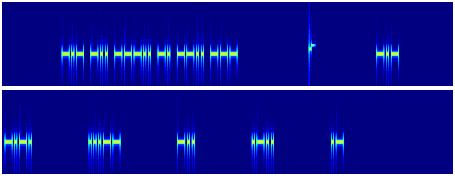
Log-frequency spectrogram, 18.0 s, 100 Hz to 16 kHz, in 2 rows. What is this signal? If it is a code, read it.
Morse code, heard as a keyed tone, about 25 wpm, spaced as for 11 wpm, 700 Hz. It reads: KD8NZO KC3DLA
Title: USA Call Signs - 6 Characters - 8x Character Spacing - 25wpm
